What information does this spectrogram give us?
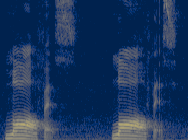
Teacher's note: The last sound is ah, and the next sound is ah as well, office. Maybe sometimes people may pronounce the first one a bit more rounded, law office, right?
